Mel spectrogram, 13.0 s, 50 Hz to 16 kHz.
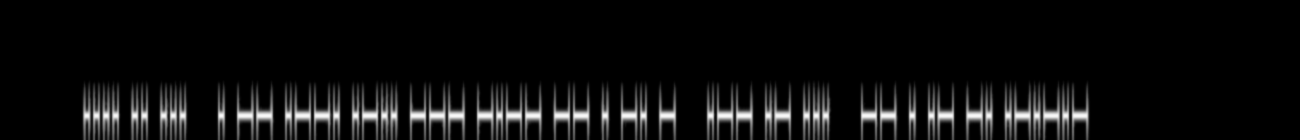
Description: Morse code, heard as a keyed tone, about 25 wpm, 700 Hz. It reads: HIS EMPLOYMENT WAS MEAN.
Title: Sentences from Top 1500 Words 25wpm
